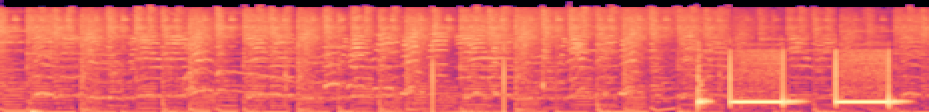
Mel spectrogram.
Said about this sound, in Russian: Что ж такое-то, а? У нас что-то с телефоном. Или, или, или это у нас с телефоном, или это у них с телефоном. Нет, это что-то у, у вас с руками, потому что не может быть на мобильные такие гудки. П, П, П, П.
